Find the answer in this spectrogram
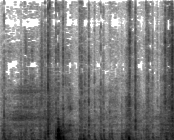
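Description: Cardboard hobby box and card packs being handled: a few light knocks and taps, the loudest about a third of the way in.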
